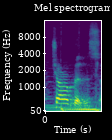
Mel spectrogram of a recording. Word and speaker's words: gerbils: found in the first paragraph was gerbils g-e-r-b-i-l-s charbel's okay this is the pronunciation of this word and what is that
